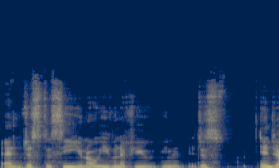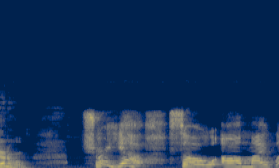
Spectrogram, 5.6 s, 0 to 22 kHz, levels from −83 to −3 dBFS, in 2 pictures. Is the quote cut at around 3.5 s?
yes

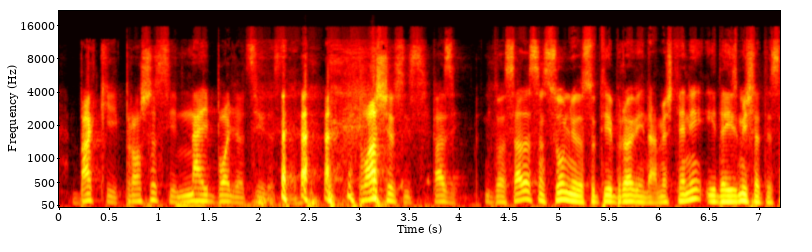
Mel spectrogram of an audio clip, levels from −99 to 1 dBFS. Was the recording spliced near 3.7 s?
no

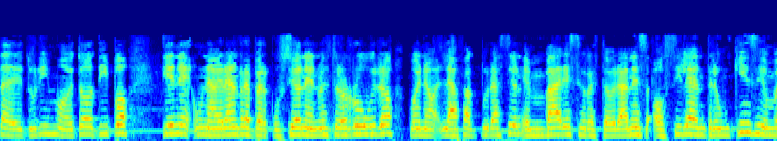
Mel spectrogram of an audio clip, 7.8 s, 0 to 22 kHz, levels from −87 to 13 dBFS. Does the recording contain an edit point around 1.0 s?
no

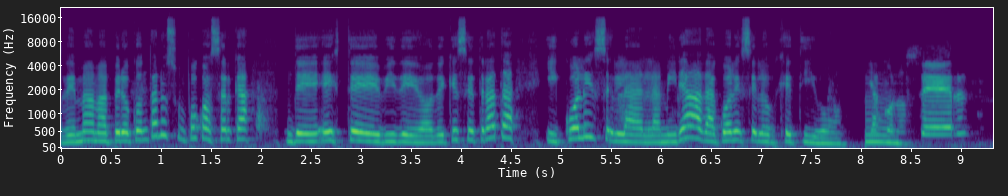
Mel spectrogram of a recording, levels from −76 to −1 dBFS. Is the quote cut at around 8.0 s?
yes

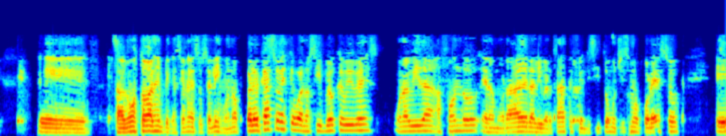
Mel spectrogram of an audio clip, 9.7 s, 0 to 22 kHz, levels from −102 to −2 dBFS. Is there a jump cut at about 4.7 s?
no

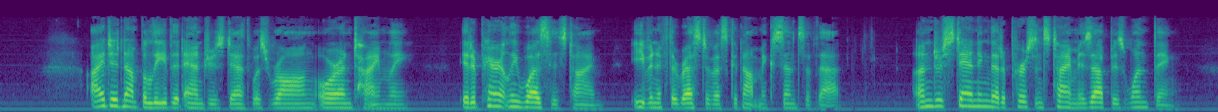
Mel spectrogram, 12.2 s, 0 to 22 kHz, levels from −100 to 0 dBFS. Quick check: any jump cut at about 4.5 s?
no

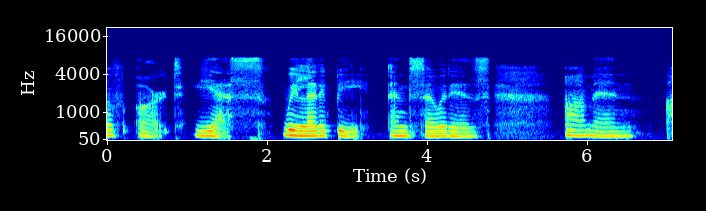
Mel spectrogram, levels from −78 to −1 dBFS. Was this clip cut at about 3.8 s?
no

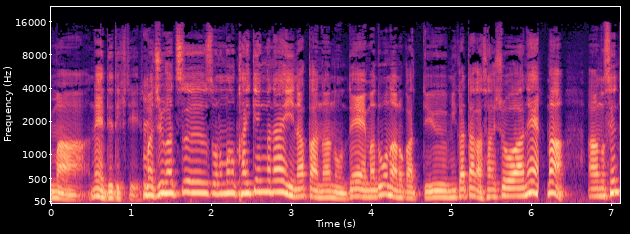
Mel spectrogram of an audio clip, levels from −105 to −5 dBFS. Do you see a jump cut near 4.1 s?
no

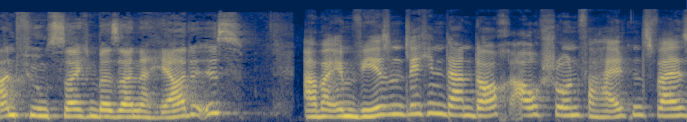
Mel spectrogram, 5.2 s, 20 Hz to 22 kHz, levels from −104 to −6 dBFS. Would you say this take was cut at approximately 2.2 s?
yes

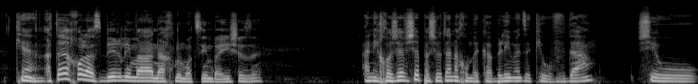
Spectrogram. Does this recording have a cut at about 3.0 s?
no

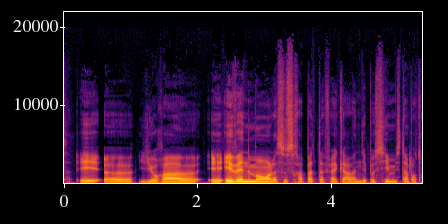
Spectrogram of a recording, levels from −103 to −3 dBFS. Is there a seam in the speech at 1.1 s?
yes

